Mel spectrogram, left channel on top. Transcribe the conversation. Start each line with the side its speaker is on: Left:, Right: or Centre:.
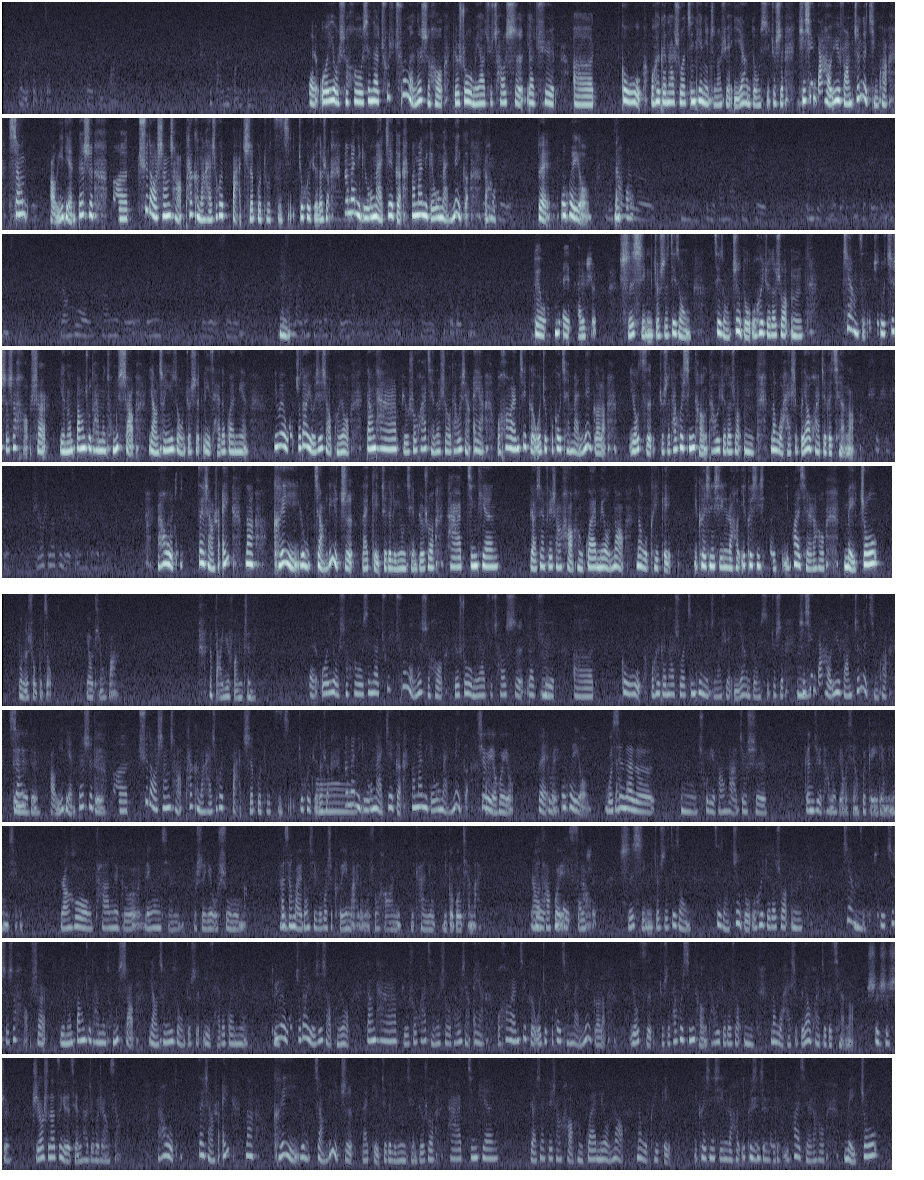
Right: 不能说不走，要听话，要打预防针。
Left: 对，我有时候现在出出门的时候，比如说我们要去超市，要去呃
Right: <laughs> 嗯。
Left: 购物，我会跟他说，今天你只能选一样东西，就是提前打好预防针的情况相好一点。
Right: 嗯，对对对
Left: 但是，
Right: 对，
Left: 呃，去到商场，他可能还是会把持不住自己，就会觉得说，
Right: 哦，
Left: 妈妈你给我买这个，妈妈你给我买那个，
Right: 这个也会有。
Left: 然后对，
Right: 对，
Left: 都会有。
Right: 我现在的
Left: 然后，
Right: 嗯处理方法就是根据他们的表现会给一点零用钱，然后他那个零用钱不是也有数目嘛？他想买的东西如果是可以买的，
Left: 嗯。
Right: 我说好啊，你你看你有你够不够钱买？然后他会思考，
Left: 对，我现在也开始实行，就是这种这种制度，我会觉得说，嗯，这样子的制度其实是好事儿，
Right: 嗯，
Left: 也能帮助他们从小养成一种就是理财的观念。
Right: 对，
Left: 因为我知道有些小朋友，当他比如说花钱的时候，他会想，哎呀，我花完这个我就不够钱买那个了，由此就是他会心疼，他会觉得说，嗯，那我还是不要花这个钱了。
Right: 是是是，只要是他自己的钱，他就会这样想。
Left: 然后我就在想说，哎，那可以用奖励制来给这个零用钱，比如说他今天表现非常好，很乖，没有闹，那我可以给一颗星星，然后一颗星星等于一块钱，
Right: 对对对，
Left: 然后每周。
